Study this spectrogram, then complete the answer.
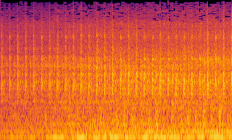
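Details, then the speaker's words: Ram ProMaster van recorded from underneath on a lift at idle: heavy rapid metallic knocking that sounds like rod knock but is a broken torque converter flex plate. "can hear the knocks pretty uh pretty substantial what this is gonna be though this is not gonna be a rod knock uh we'll shut the engine off and i'll show you what actually is making the noise it's gonna be the torque converters flex plate"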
